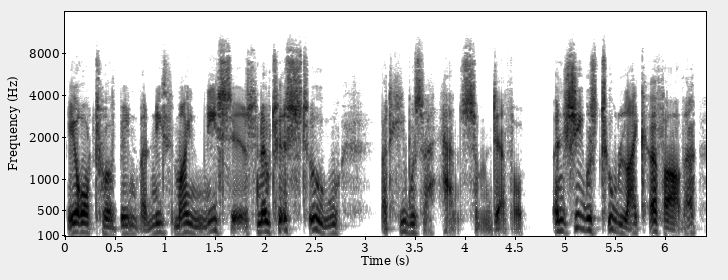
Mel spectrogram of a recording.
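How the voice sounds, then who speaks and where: A man voicing a frail, irritable, wealthy old gentleman in his later years, short of breath, with a rasping, haughty, slow and weary delivery. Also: medium pitch, expressive, no room sound. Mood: disdainful.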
